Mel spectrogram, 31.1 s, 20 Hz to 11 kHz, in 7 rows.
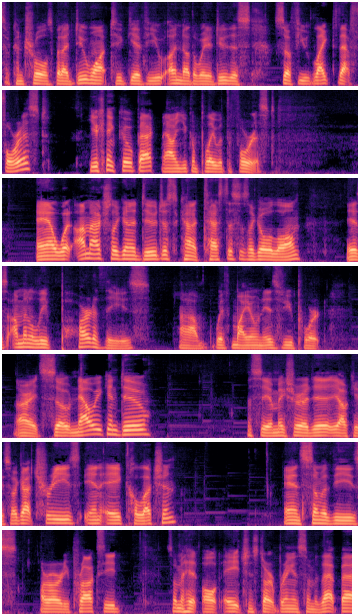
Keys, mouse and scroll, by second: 0.4-2.2 scroll down 1, 2.2 middle click, 8.9 ctrl+c, 9.3-9.7 scroll down 2, 9.7 middle click, 10.7 shift+middle click, 11.2 middle click, 12.1 shift+middle click, 12.9 scroll up 1, 15.7 right click, 16.7 middle click, 17.8-18.3 scroll down 2, 18.3 middle click, 19.6 click, 22.2 click, 23.4 click, 26.0 middle click, 26.8 shift+middle click, 27.6 shift+middle click, 28.9 alt+h, 29.5 right click, 30.1-30.6 scroll up 2.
